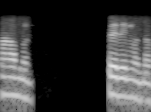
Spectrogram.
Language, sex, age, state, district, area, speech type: Kannada, female, 30-45, Karnataka, Chamarajanagar, rural, conversation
